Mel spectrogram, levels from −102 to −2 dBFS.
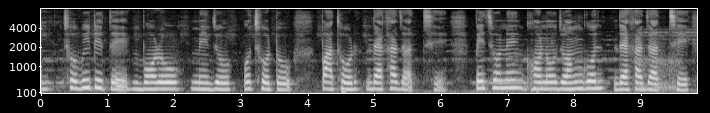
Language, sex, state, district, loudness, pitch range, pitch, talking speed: Bengali, female, West Bengal, North 24 Parganas, -22 LUFS, 220-240 Hz, 230 Hz, 80 wpm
